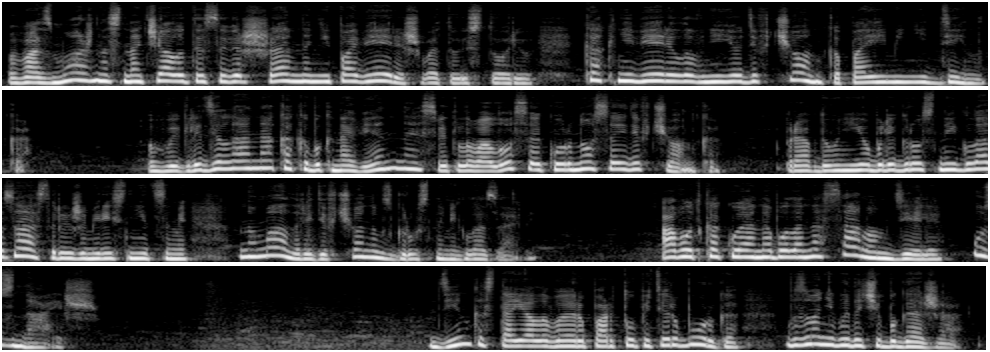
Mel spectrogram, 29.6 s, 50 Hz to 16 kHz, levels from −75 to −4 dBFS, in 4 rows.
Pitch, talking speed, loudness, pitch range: 250 Hz, 120 wpm, -16 LUFS, 215-280 Hz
